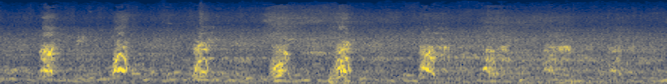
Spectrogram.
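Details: German Shepherds at a world championship agility competition; short sharp barks repeated roughly every half second to second, irregular, over a steady background murmur.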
